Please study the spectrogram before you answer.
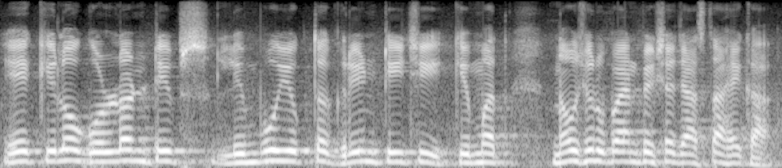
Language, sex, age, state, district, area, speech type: Marathi, male, 45-60, Maharashtra, Buldhana, rural, read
